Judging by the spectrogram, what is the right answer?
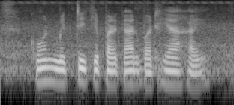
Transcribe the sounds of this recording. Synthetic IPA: koːnmiʈːikepɾəkaɾbəɽ̤ʱijaɦəj

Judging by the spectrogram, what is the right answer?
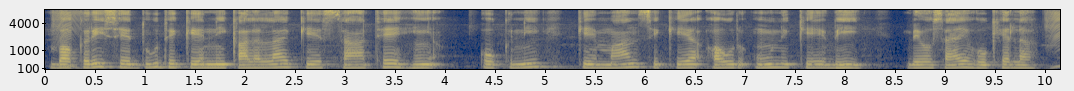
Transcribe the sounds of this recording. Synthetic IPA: bəkɾised̪ud̪ʱkenikallakesãt̪ʰeɦĩ | oknikemanskeɔʊɾunkebʱi | bjəwsaːjɦokʰela

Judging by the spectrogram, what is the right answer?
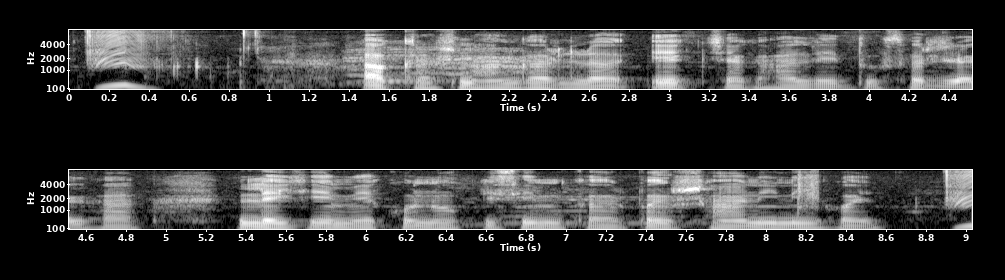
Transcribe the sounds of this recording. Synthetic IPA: əkɾəʃnaŋɡəɾləeːk̚d͡ʒəɡaled̪uːsəɾd͡ʒəɡalejemẽkoːnokɪsimkəɾpəiɾsaːninĩɦoe

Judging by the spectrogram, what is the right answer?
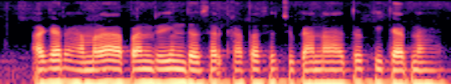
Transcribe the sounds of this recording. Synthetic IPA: ə̰ɡəɾɦɐmɾaəpənɾind̪oːsəɾkʰaːt̪aset͡ʃʊkaːnaɦɛt̪okikəɾnaɦɛː

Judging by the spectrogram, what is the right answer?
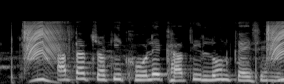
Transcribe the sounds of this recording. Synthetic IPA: aʈat͡ʃɔkikʰoːlekʰaːt̪iloːnkɛːsem

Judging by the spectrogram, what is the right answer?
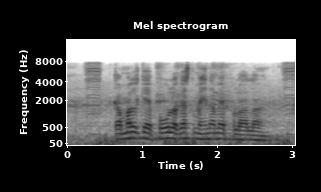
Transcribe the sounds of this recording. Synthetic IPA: kəməlkepʰoːləɡəst̪məɦiːnamẽpʰʊlaːlãː

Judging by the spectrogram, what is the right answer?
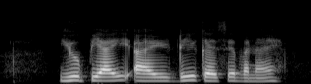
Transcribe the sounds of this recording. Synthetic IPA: juːpiaːiʔaːiɖikɛːsebɐnaːẽː

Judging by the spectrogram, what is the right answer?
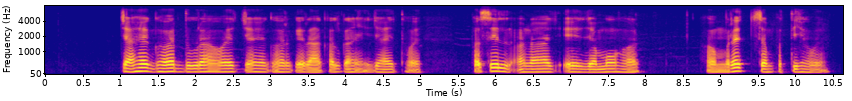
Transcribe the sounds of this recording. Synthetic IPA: t͡ʃaːɦeɡʱəɾd̪uːɾaɦoːet͡ʃaːɦeɡʱəɾkḛɾa̰ːkʰə̰lkaːɦḭ̃d͡ʒaːɪt̪ɦo̰ːe | pʰə̰silə̰naːd͡ʒeːd͡ʒəmːoɦə̰ɾ | hə̰mɾɪt͡ʃsə̃mpət̪ːiɦoʋḛː

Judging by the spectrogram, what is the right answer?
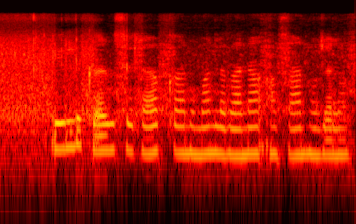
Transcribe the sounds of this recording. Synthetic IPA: ɪːlɖkɐ̰ɾbselaːbkaɦɐnʊmaːnlɐɡaːnaʔaːsaːnɦod͡ʒaːlaː

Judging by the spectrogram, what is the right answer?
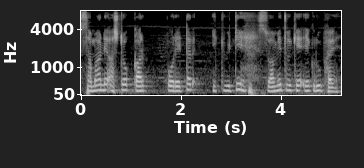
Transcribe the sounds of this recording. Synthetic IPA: sɐmaːnjəʔɐsʈɔːkːaːɾ | poːɾeːʈəɾ | ɪkwɪʈiswaːmɪt̪ʋəkeʔeːkɾuːpɦɛː

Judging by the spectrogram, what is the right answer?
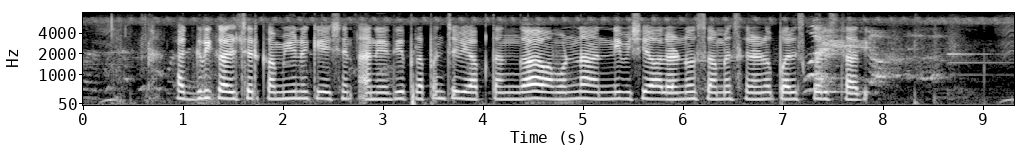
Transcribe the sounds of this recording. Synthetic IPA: ɐɡɾikɐlt͡ʃɐɾkɐmjuːnikeːʂɐnɐ̰ne̞ːd̪ipɾɐpɐɲt͡ʃɐʋjaːpt̪ɐŋɡaːunːɐɐnːiʋiʂɐjaːlɐnusɐmɐsjɐlɐnupɐɾiʂkɐɾist̪aːd̪i

